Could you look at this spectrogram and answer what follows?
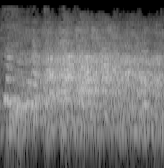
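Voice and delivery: long, high derisive laugh; mocking laugh. God looking down on Xerxes, laughing in mockery. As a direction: laugh down at a puffed-up king. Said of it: "God looked down and laughed".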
